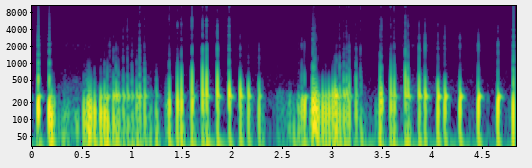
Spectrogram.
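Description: A small, clear, empty glass jar with a threaded rim and a pink label is held on its side while short-nailed fingertips tap and scratch its glass bottom and rim. A quick series of dull, low knocks dominates, with scratchy rustling between them. Each tap dies away almost at once.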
